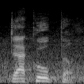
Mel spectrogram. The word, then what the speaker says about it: Dokoupil: Dokupil. Dakupil. Not bad. You got the syllables right. Dokupil. Decopel, close. I'm Tony Decopel.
